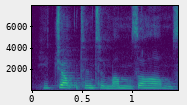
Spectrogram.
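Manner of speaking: plain reading voice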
